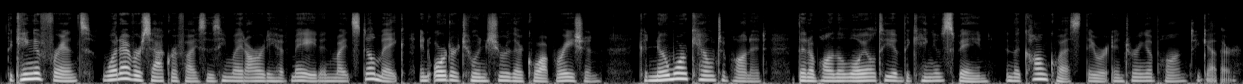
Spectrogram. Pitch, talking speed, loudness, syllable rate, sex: 170 Hz, 210 wpm, -18 LUFS, 6.1 syllables/s, female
